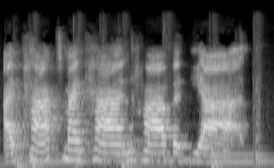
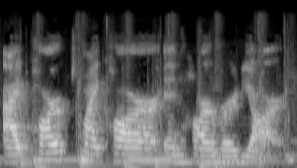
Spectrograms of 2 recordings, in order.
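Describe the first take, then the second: First: It is said in a Boston accent. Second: It is said in a general American accent.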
